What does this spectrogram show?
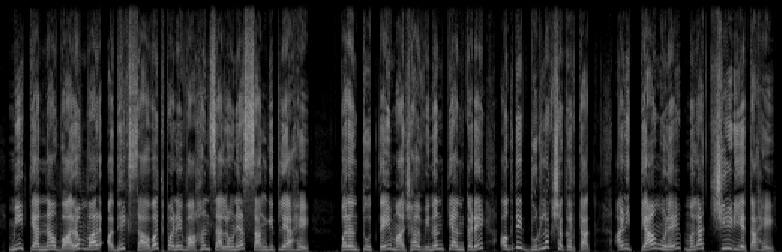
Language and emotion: Marathi, angry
